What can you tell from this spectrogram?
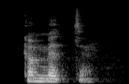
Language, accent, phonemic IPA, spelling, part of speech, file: French, Canada, /kɔ.mɛt/, commette, verb, LL-Q150 (fra)-commette.wav
- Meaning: first/third-person singular present subjunctive of commettre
